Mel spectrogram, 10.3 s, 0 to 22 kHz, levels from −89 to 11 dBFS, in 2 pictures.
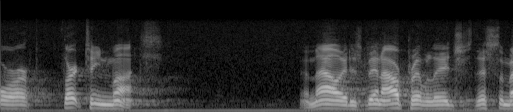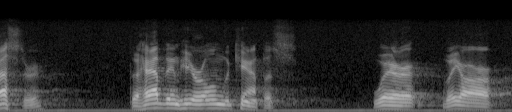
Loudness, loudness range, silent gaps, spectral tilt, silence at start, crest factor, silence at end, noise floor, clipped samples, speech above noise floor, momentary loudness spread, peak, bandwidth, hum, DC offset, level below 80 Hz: -24 LUFS; 3 LU; none; -6 dB/octave; 0 s; 18 dB; 0 s; -52 dBFS; under 0.1%; 28 dB; 15 LU; -6 dBFS; 11 kHz; none; under 0.1%; -52 dBFS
